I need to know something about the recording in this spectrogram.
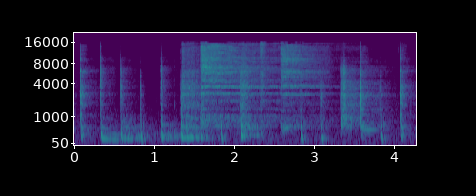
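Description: Electronic drum loop from the DigiStix drum app: kick drums with falling pitch, snare and hi-hat or cymbal hits playing a programmed beat.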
